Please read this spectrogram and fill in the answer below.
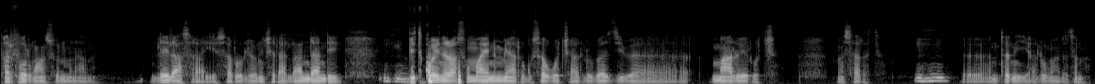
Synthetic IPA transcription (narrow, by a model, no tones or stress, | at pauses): pʰəɾfo̞ɾmansunmɨna̰mɨn | le̞lasɨɾa̰jːɛsərːuliho̞njɪt͡ʃɪla̰lːand̪and̪ebit̪kʰo̞jnɾasumajnɨmːijaɾɡusəwo̞t͡ʃːalːubəzːihbə | malweɾo̞t͡ʃː | məsəɾət̪ | ɨ̰nt̪ʰɨnɨjːalumalət̪nəw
